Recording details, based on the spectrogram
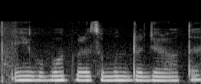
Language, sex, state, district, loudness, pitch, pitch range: Bhojpuri, female, Uttar Pradesh, Deoria, -16 LUFS, 190 Hz, 185-195 Hz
